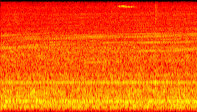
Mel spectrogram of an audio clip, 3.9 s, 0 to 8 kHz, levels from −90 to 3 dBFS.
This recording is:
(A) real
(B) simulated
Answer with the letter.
A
